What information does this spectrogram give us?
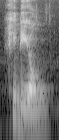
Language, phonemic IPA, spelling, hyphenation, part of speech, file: Dutch, /ˈɣi.deːˌɔn/, Gideon, Gi‧de‧on, proper noun, Nl-Gideon.ogg
- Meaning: 1. Gideon (biblical character) 2. a male given name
